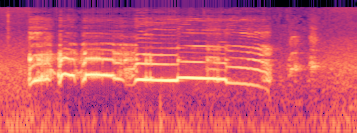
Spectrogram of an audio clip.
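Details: Crowing rooster gives a single drawn-out cock-a-doodle-doo with stepped pitch changes, held for over two seconds before dropping away. Faint shorter notes trail after it.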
